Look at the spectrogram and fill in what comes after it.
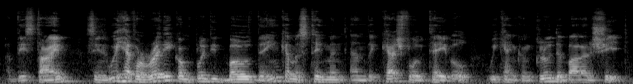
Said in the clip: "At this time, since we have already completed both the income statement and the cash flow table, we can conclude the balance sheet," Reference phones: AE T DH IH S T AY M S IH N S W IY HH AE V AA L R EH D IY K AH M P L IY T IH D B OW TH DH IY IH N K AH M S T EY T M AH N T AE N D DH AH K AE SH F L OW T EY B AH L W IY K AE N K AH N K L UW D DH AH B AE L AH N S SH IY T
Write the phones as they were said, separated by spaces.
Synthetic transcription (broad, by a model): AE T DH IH S T AY M S IH N S W IY HH AE V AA L R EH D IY K AH M P L IY T IH D B OW TH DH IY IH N K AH M S T EY T M AH N T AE N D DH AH K AE SH F L OW T EY B AH L W IY K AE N K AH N K L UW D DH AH B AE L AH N SH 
